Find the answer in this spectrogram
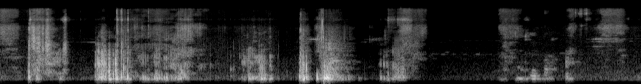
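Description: A person's short, loud vocal sounds during a chiropractic lumbar twist adjustment, coming in about half a dozen bursts with a brief silence about four and a half seconds in.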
